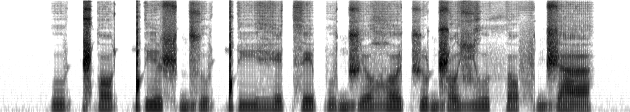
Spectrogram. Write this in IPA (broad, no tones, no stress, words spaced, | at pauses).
uǁɔǃiʂ d͡zuǃi ɦet͡sepud͡ʒy ʁʷə˞t͡ʃuɖ͡ʐɔʑu θɔfd͡ʒa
